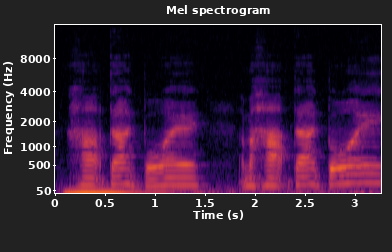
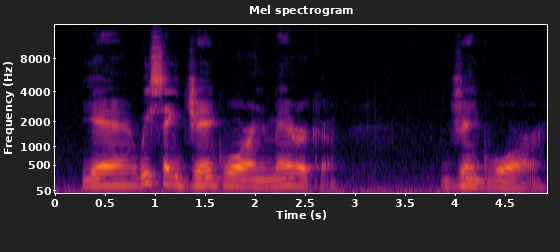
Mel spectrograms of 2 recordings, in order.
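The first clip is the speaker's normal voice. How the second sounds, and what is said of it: Poor attempt at American accent. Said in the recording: “I should do an American accent, but I can't do it ... I cannot do an American accent ... All I can do in American is”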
